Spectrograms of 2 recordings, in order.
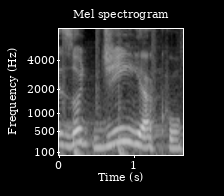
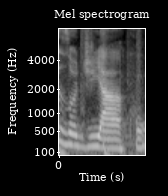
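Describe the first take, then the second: First: The stress is on the third-to-last syllable. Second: The stress is not on the third-to-last syllable. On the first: The speaker calls it right. "A antepenúltima sílaba é mais forte" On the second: The speaker calls it wrong. "a pronúncia não é zodiaco"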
